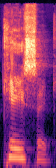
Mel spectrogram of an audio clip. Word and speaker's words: Kasich: Casey Howard, the fuck you pronounce that dickhead's name? Kasich, yeah.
